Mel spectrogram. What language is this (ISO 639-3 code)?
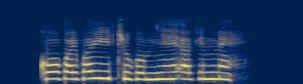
kln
